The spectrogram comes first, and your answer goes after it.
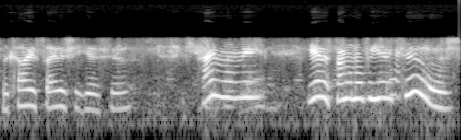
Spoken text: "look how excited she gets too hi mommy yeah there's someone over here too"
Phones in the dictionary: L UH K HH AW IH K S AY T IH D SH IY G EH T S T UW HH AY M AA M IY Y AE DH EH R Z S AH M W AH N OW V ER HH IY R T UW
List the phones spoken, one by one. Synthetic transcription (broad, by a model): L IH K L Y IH S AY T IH SH IY G EH T S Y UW HH AY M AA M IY Y AE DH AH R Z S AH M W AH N OW V ER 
